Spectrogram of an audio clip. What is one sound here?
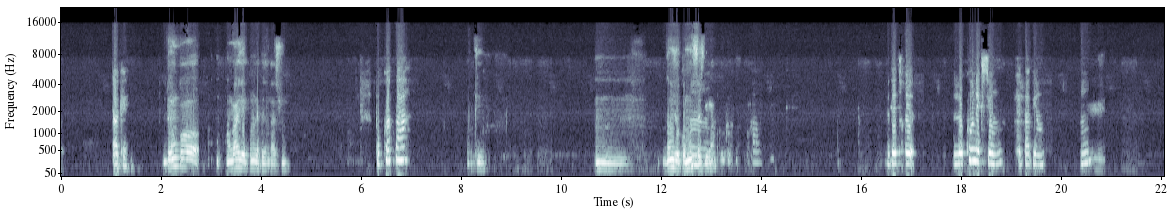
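A young woman speaks calmly through an online call, in short phrases with pauses.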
